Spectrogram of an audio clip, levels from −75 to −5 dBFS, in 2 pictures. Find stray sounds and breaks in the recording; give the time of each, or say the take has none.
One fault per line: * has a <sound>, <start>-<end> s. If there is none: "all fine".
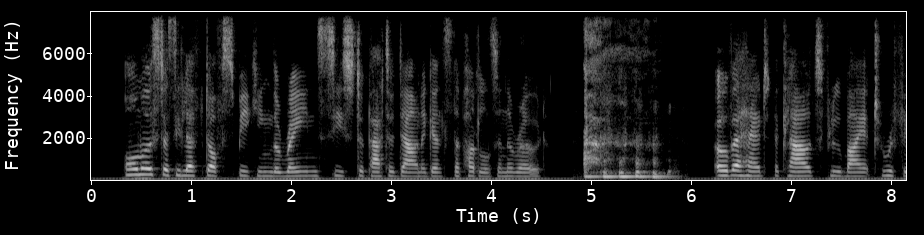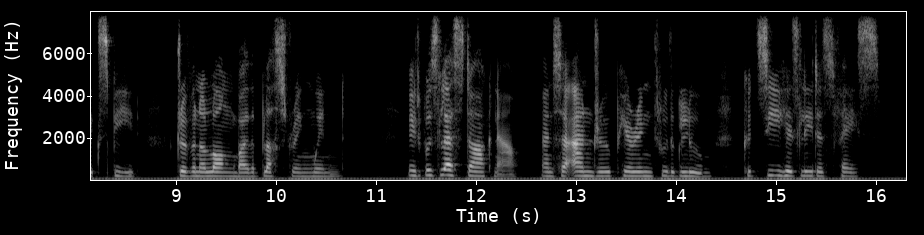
* has a laugh, 4.9-5.9 s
